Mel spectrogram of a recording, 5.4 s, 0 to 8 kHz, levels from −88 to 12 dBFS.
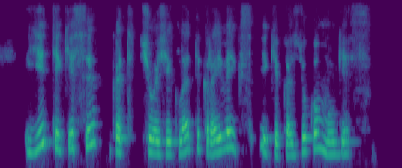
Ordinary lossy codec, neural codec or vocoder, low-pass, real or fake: Opus, 32 kbps; none; 7.2 kHz; real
